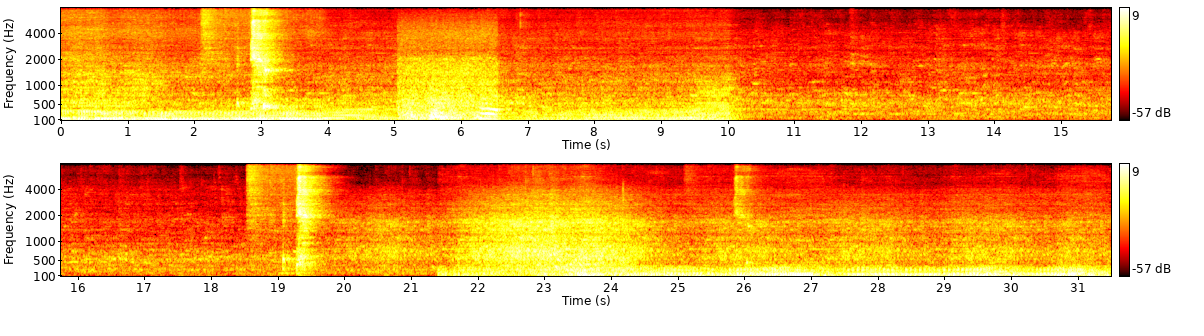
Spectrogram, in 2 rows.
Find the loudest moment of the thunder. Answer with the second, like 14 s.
6 s.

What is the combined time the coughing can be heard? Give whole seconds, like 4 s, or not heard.
3 s.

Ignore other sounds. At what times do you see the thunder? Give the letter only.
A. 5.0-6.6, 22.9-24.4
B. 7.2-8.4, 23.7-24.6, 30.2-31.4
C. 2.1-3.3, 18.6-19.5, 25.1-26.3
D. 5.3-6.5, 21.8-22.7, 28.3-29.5
A.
